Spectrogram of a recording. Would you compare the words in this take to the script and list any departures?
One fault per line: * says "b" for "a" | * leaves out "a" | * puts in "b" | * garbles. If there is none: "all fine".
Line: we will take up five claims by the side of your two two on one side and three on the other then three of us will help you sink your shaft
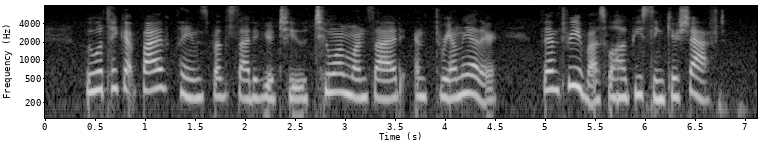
all fine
